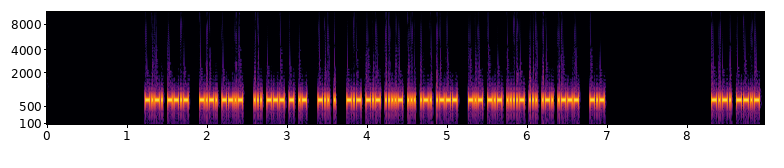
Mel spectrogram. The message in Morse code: CQ CQ SOTA DE KK4SRJ KK4SRJ K CQ

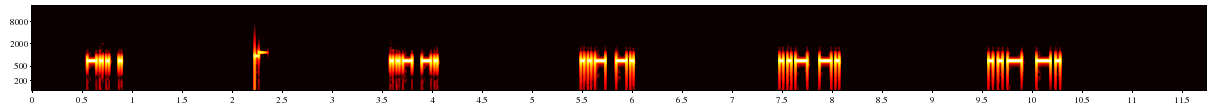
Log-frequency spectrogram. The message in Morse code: DE UN UN UN UN

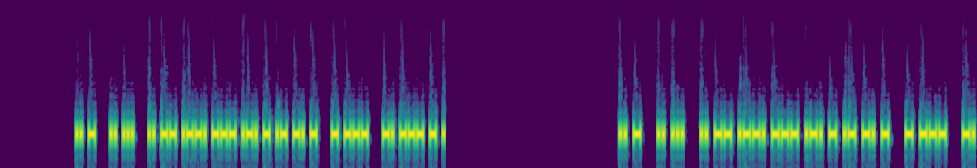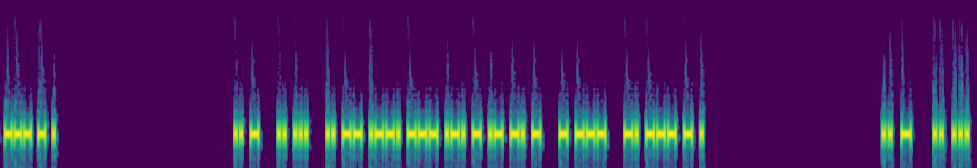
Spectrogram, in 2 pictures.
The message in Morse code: IT IS IMPORTANT TO NOTE IT IS IMPORTANT TO NOTE IT IS IMPORTANT TO NOTE IT IS

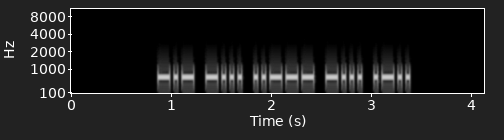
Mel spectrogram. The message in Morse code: KB2BL

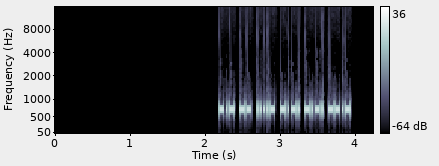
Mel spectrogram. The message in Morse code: KM4CCQ

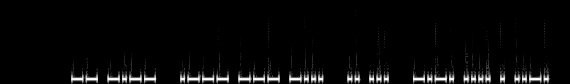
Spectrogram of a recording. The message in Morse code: MY JOB IS CHEF

